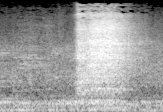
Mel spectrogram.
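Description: A man's quick, audible breath drawn in about a second in, over a steady low hum.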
